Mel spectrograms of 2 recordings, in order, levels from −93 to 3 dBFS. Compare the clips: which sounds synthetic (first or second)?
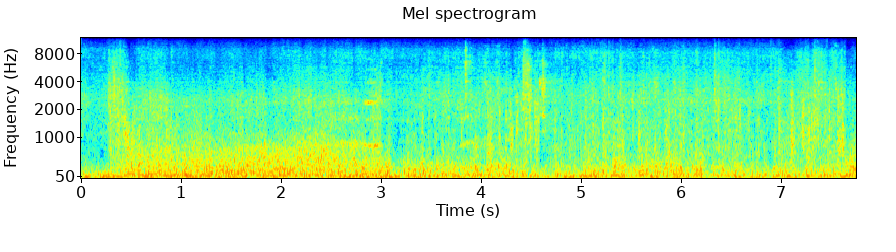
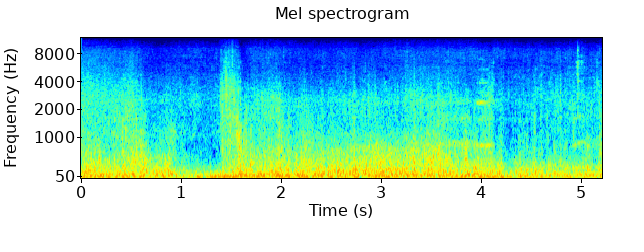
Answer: first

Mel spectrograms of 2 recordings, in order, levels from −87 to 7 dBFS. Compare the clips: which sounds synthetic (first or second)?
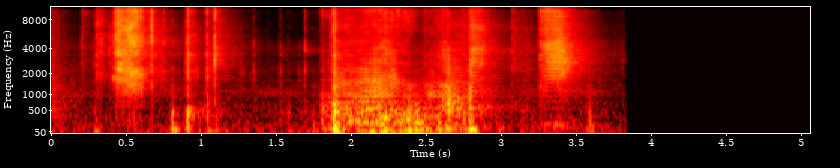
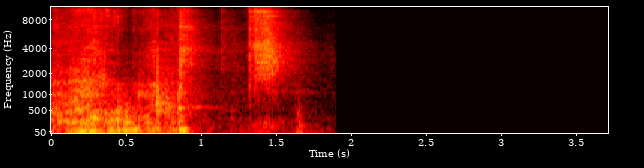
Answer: first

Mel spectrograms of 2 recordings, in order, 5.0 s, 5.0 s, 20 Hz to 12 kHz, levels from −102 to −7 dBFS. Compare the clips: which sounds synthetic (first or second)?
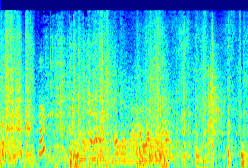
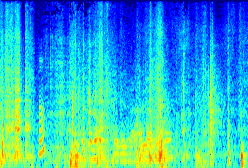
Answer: first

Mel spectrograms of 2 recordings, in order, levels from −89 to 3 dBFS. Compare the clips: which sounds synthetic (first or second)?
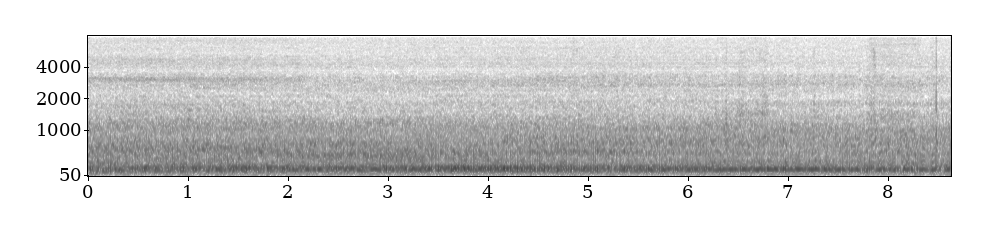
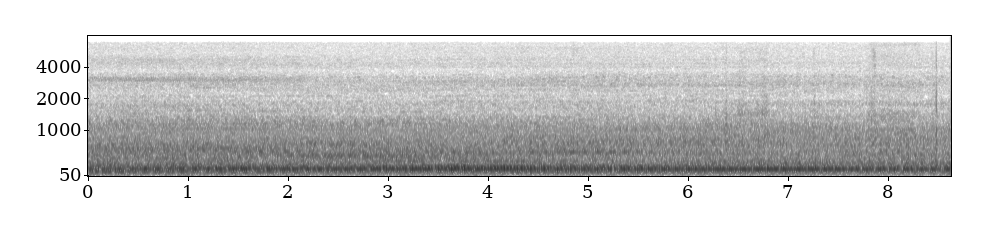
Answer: first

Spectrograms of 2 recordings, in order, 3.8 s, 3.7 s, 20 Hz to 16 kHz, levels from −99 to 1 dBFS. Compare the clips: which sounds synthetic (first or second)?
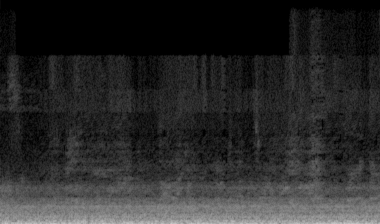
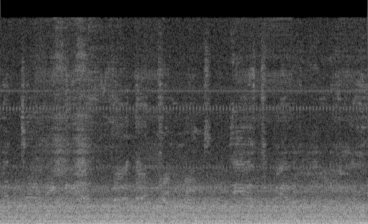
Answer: first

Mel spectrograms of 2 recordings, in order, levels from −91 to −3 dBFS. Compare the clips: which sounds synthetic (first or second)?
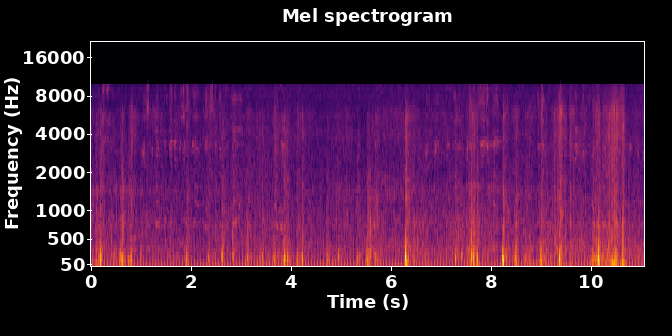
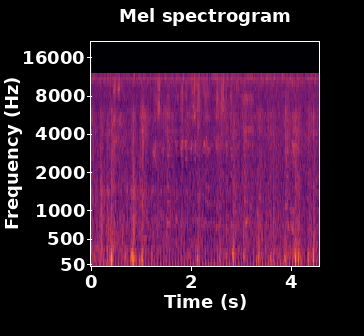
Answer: second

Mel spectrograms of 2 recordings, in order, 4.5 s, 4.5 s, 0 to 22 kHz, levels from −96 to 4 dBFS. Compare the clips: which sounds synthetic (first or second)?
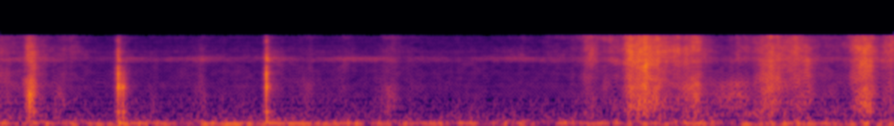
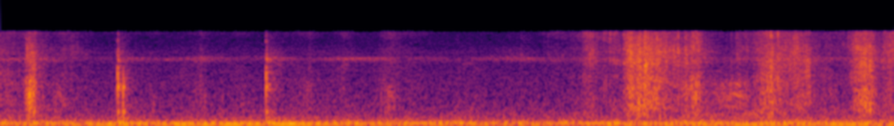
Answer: first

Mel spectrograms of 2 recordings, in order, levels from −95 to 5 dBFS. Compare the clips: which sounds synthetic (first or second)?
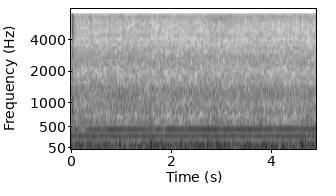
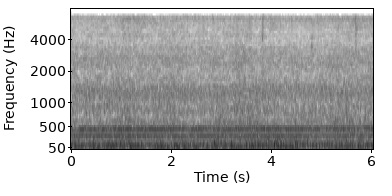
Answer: second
